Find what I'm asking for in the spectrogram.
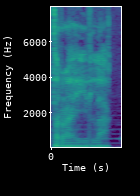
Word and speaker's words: ไตรลักษณ์: ไตรลักษณ์ไตรลักษณ์แปลว่าลักษณะ 3 อย่างไตรลักษณ์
